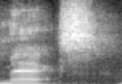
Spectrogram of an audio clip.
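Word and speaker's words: Maxx: How do you say Max with 2X? I don't think there's a way to articulate that in audio. – I think it's just Max. – It's just Max.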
